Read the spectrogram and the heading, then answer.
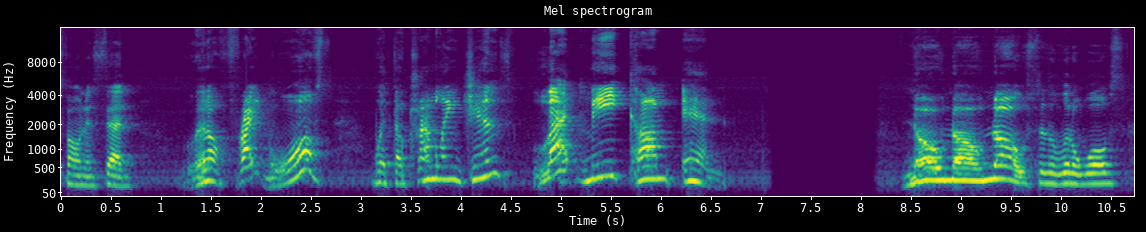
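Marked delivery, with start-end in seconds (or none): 1.2-6.7 slow, higher, sly pig voice; big bad pig. A narrator's reading. Pig on the video phone, slow sly menace. 8.4-9.6 louder, higher wolves' refusal; little wolves. A narrator's reading. Wolves refusing the pig, loud and high.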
